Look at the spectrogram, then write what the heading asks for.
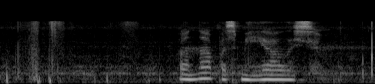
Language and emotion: Russian, sad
